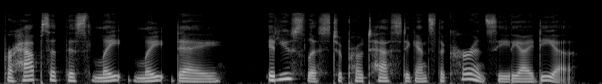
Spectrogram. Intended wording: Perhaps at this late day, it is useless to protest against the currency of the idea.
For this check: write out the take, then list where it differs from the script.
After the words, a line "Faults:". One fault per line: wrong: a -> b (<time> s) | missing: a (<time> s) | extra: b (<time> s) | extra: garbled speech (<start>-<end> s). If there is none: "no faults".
Perhaps at this late late day, it useless to protest against the currency the idea.
Faults:
extra: late (1.3 s)
missing: is (2.8 s)
missing: of (5.1 s)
